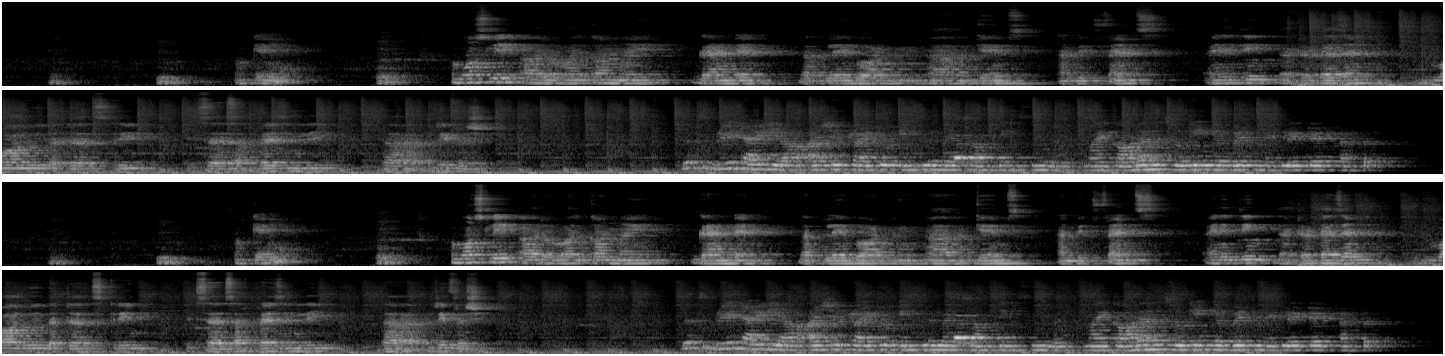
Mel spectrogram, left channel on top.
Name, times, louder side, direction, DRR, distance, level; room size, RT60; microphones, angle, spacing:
voice 1, 2.3-2.9 4.5-6.6 6.9-10.3 10.5-11.5 12.0-13.7 14.1-15.9 16.2-17.7 18.2-19.3, right 2 dB, 85° right, 1 dB, 0.4 m, -30 dB
sound 1, 12.9-27.2, left 2 dB, 60° left, 0.5 m, -40 dB
voice 2, 21.2-28.1, right 1 dB, ahead, -6 dB, 0.4 m, -26 dB
3.1 x 2.3 x 2.6 m, 1.1 s
head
